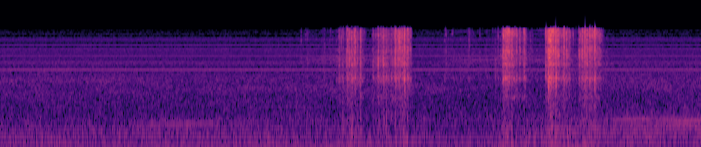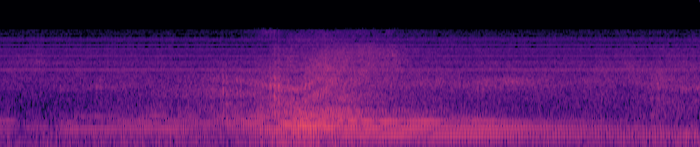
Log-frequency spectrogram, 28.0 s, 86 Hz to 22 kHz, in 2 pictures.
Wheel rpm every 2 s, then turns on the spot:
0, 0, 0, 10, 20, 30, 10, 0, 0, 0, 0, 0, 0, 0.
6-8 10-12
